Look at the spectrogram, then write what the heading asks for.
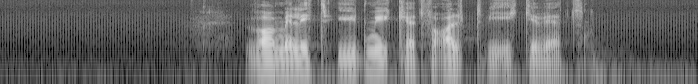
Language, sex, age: Norwegian, male, 37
